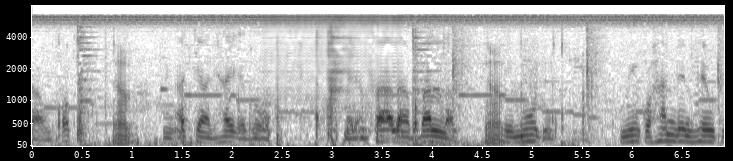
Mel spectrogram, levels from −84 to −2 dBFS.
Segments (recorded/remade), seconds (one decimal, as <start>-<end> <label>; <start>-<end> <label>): 0.0-2.3 recorded; 2.3-3.7 remade; 3.7-6.9 recorded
